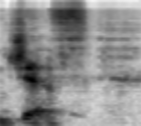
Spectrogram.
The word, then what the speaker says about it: GIF: But the creator of the graphic interchange format said it's pronounced like the peanut butter.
